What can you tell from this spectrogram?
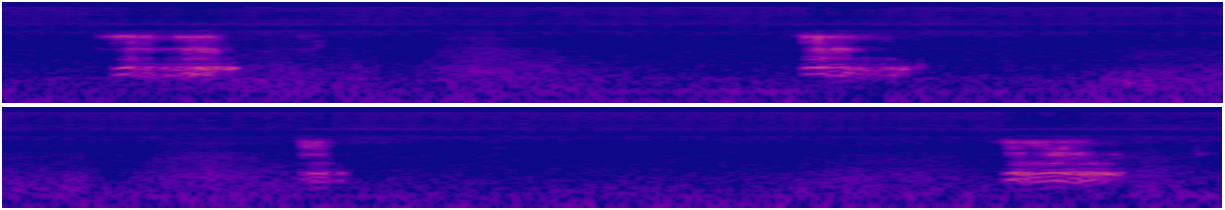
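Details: Female loud open-mouth snoring: four loud, rough snores with softer breath sounds between them.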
